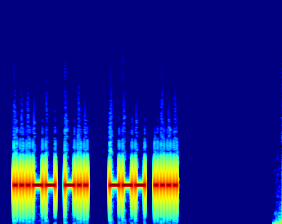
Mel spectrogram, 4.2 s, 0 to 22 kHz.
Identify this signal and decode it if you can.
Morse code, heard as a keyed tone, about 25 wpm, 700 Hz. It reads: 3D OH
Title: Field Day Exchanges - 25wpm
